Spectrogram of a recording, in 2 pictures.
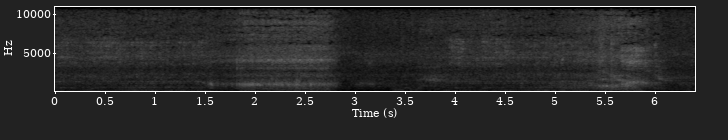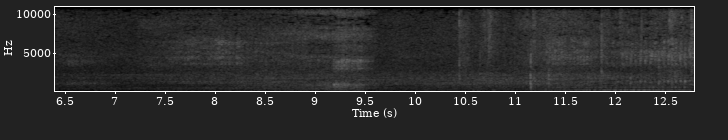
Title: Snoring a bit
